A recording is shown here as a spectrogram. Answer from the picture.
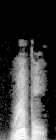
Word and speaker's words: Rebol: And then he built Rebol pronounced Rebel.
